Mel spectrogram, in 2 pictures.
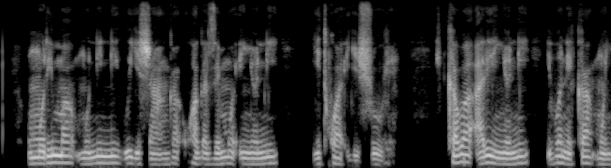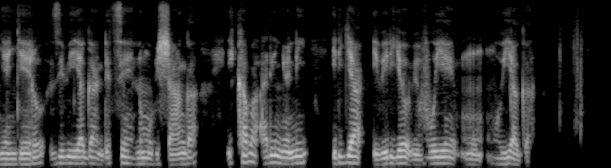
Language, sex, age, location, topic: Kinyarwanda, male, 18-24, Musanze, agriculture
